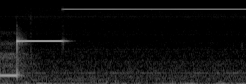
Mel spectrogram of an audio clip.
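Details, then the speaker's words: Marantz PMD 520 3-head cassette deck running auto bias at normal speed: a short high beep, then a clean steady high test tone as it calibrates normally. "stop auto bias okay and these are the biased chit tones but"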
